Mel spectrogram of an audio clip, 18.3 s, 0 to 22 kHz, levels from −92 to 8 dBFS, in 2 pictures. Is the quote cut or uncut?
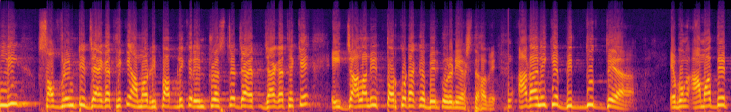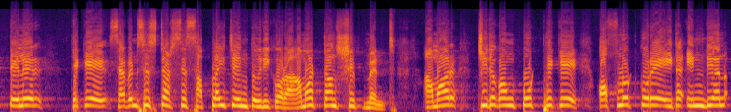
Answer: cut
